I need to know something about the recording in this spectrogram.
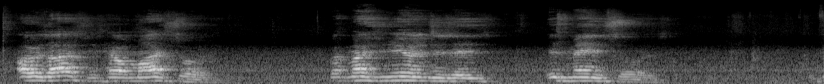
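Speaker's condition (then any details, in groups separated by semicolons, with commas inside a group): Motor neuron disease; terminal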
